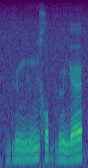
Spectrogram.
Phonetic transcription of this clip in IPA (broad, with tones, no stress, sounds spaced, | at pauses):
bʱ y˩˧˩ m i˩˧˩ m i˦ x o˨˥ bʱ ʉ˩˧˩ nʲ ɛ˨˥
